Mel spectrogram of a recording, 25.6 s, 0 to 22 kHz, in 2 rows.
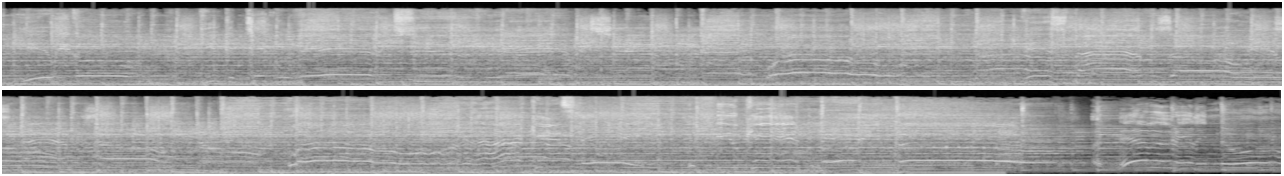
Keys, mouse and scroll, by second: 0.5 ctrl+click, 7.3 click, 10.3 click, 16.7 click, 17.7 right click, 18.6 click, 18.9 right click, 19.4 click, 20.0 click, 24.2 click, 25.3 click.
